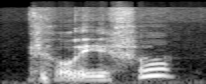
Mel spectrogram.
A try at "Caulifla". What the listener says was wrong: Caulifla. There's an L at the end, not Khalifa.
